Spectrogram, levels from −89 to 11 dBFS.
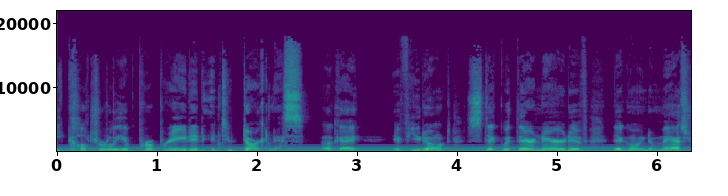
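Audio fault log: throughout, mains hum: a steady 60 Hz tone with a few low harmonics sits under the speech at roughly 10 dB below it, loud enough to hear in every pause. A ground loop or nearby transformer is letting the power line leak into the signal path.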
